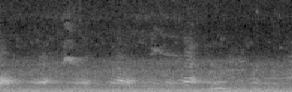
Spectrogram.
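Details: Crows gathered in the evening at their Venus Terrace roost, young birds among the adults, give a quick run of four or five coarse caws about half a second apart over low rumbling background noise.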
